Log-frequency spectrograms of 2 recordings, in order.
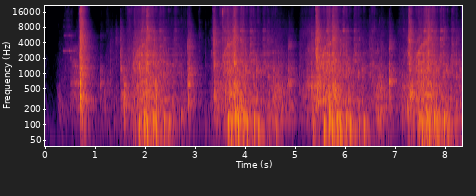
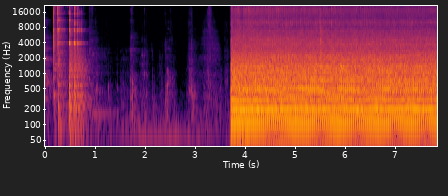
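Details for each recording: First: Craftsman M230 lawn mower with oil and gas present. Several pull-start cranks give only a brief churning rasp and it never catches, cranking but not starting. The cause was found to be a carburetion issue. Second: Craftsman M230 lawn mower after a no-start carburetion fix, new spark plug and full service: after some tool clinks it settles into a smooth, even, steady run with no misses or surging.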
